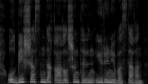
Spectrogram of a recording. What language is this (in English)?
Kazakh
